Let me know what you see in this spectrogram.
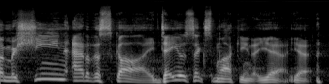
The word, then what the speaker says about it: Deus Ex Machina: I'm an English major and political science, but I think there's a literary character, and it's called, the Deus Ex Machina? Am I mispronouncing that? – Deus Ex Machina, yeah.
